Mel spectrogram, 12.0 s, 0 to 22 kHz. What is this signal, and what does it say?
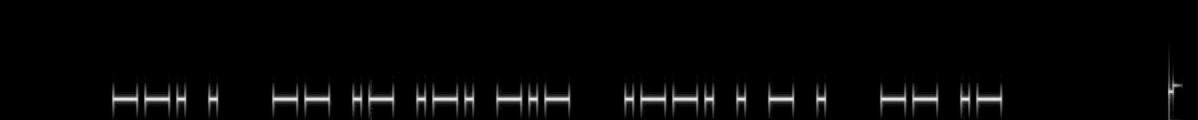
Morse code, heard as a keyed tone, about 15 wpm, 700 Hz. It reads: GE MARK PETE MA
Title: K1USN SST QSO Practice - 15wpm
